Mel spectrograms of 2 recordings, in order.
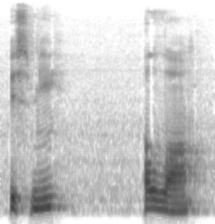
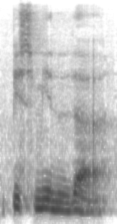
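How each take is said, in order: First: The words are said separately, with a break. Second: The words run together with no break. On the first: The speaker calls it wrong. "I'm not going to say" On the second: The speaker calls it right. "going to sort of run into each other"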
